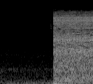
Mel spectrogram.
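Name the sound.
rain and wind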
